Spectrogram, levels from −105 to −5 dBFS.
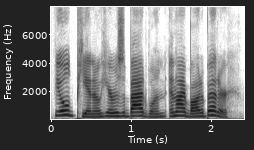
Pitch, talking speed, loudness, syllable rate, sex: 235 Hz, 320 wpm, -18 LUFS, 7.9 syllables/s, female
